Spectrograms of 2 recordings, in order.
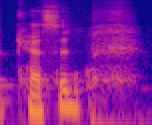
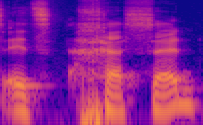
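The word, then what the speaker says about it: chesed (חֶסֶד): It's spelled, I mean, it's transliterated like C-H-E-C-E-D. So some people call it chesed or kesed, but it's chesed.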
